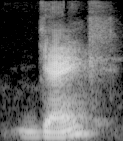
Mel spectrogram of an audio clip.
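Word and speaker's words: Genk: from barcelona mark mckenzie from gank is how you say that yep um tim ream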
